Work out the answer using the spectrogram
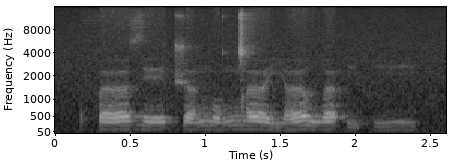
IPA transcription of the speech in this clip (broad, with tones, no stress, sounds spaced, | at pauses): f œː˨˥ z ɪː˨˥ t͡ʃ œ˨˥ ŋ o˨˥ ŋ͡ǀ œː˥˨ j œː˧˥˧ w œ˥˨ ʔ i˨ f iː˧˥˧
